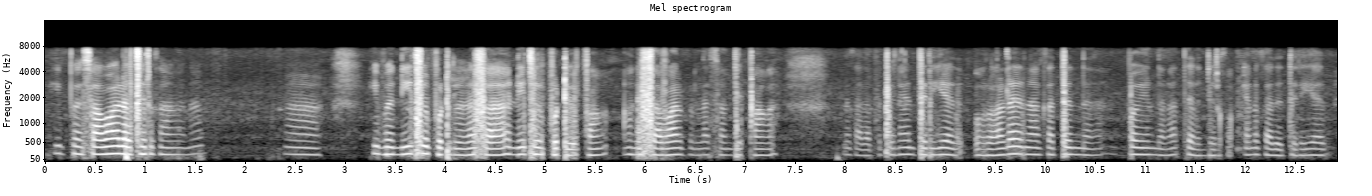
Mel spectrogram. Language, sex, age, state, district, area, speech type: Tamil, female, 30-45, Tamil Nadu, Chennai, urban, spontaneous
